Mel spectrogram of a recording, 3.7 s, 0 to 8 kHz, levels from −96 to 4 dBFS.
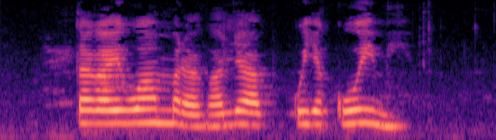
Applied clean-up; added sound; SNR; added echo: none; none; none; none.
